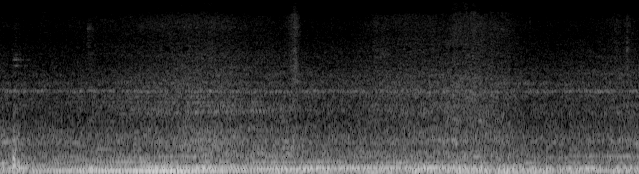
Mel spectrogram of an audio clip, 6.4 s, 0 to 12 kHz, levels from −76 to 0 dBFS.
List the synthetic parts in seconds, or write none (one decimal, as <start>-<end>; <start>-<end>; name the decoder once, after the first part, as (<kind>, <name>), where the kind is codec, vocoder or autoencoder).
none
